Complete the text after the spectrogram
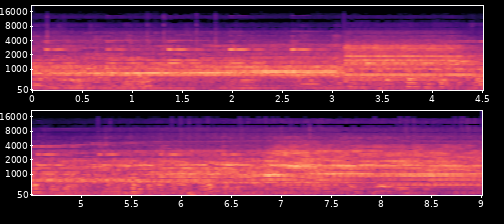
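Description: A model train rumbles and clicks along its track.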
